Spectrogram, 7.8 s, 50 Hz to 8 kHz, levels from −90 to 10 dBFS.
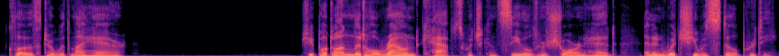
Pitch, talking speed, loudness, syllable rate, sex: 120 Hz, 190 wpm, -20 LUFS, 5.5 syllables/s, male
